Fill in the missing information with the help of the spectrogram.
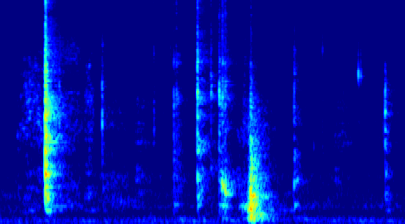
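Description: A spoon clinking and tapping as white sauce is dolloped onto lasagna sheets in a baking tray: a sharp tap about half a second in, a cluster of taps and scrapes around the middle, and a few faint ticks near the end.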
